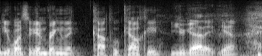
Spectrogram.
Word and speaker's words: Qapu Khalqi: And you're once again bringing the Qapu Khalqi.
